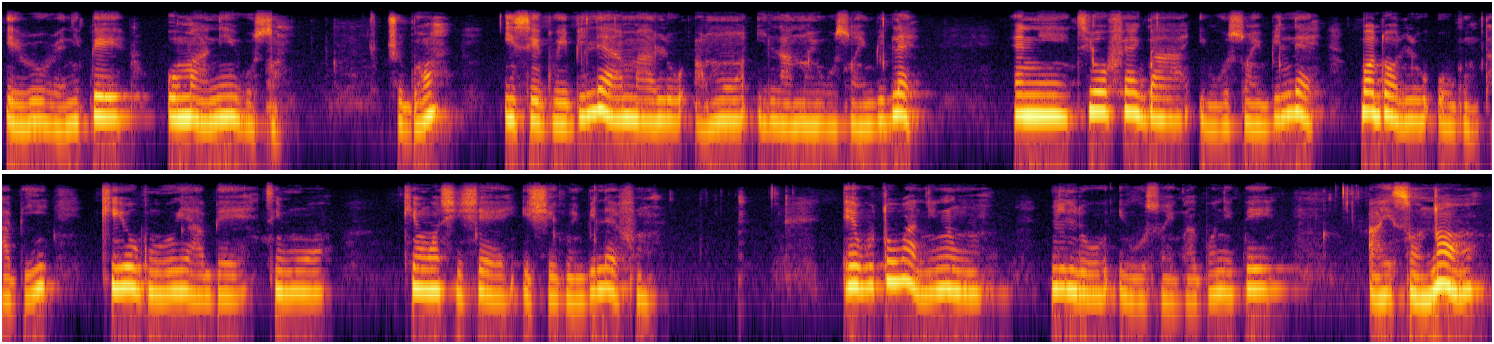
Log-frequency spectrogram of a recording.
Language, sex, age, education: Yoruba, female, 30-45, tertiary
